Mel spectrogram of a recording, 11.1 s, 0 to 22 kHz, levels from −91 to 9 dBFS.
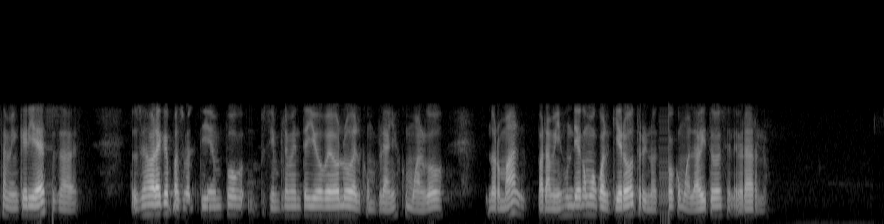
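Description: Speech over a narrowband telephone line, band-limited at about 3.5 kHz and carried with G.711 coding, has brief robotic, buzzing stutters at 0.60–0.66 s, 3.12–3.16 s and 8.26–8.36 s. They come from packet loss with the last packet repeated: audio repeats at a 50 Hz rate, which fits 20 ms packets.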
